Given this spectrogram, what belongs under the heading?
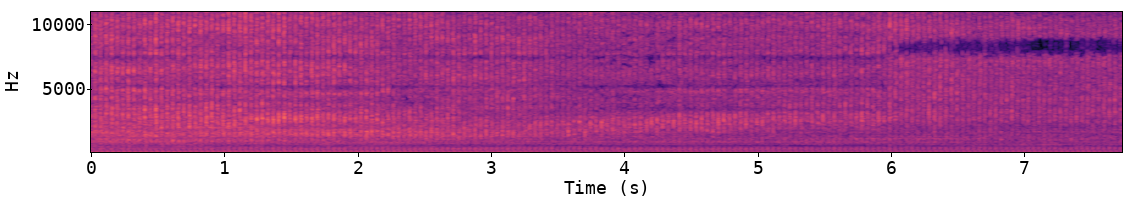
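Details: Craftsman LT1000 yard tractor, long unstarted, after new battery, tune-up, fuel lines, oil and filter change, new spark plug and belts: even, steady thump about four beats a second, no knocks or misses; engine runs smooth and healthy.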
